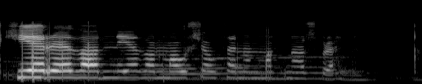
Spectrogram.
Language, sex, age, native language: Icelandic, female, 40-49, Icelandic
